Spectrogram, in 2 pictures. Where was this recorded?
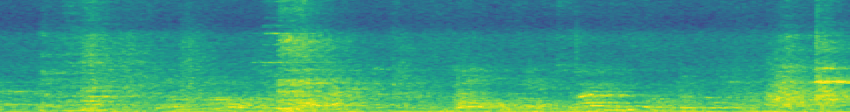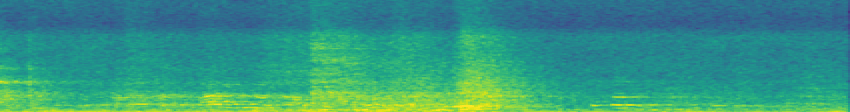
in a restaurant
